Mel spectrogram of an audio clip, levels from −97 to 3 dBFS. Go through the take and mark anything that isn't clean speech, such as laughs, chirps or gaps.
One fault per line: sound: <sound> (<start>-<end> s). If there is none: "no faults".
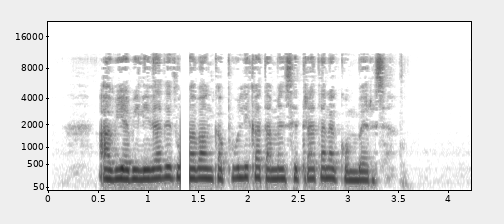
sound: dropout (1.3-1.4 s)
